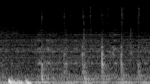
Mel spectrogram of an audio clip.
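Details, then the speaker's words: 2013 Tone King Falcon guitar amp: a steady low hum with scratchy clicks from the speaker, sensitive to touching the input jack, knobs and cables. Grounding issues are blamed on ungrounded control pot casings, with a simple grounding fix planned. "Yeah, so definitely kind of grounding issues in this thing, and what I want to show you is a very simple fix for that problem."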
